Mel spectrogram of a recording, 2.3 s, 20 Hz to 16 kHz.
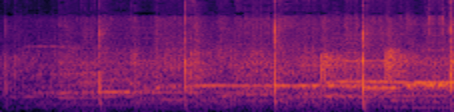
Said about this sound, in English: That applause you're hearing isn't what happened at the end of the show. That was the applause that I was talking about as the lights went down, and that carried on for a glorious 150 seconds.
